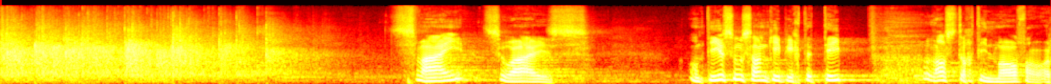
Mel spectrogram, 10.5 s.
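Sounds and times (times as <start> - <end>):
crowd clapping: 0.0 - 3.5
speech: 4.2 - 5.9, 6.9 - 10.4.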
